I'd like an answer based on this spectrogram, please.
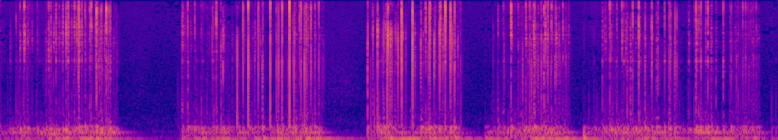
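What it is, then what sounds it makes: Metal microphone grille scratched with nails. Long acrylic nails on both hands scratch the metal mesh grille of a silver microphone. The result is dense, rumbling, scratchy friction, mostly deep and boomy with a faint bright crackle on top. It comes in long bursts separated by brief quiet gaps.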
